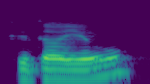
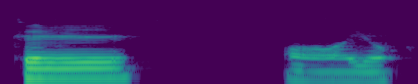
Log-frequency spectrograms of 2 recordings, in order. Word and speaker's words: 들어요: So 듣 어요 is difficult to pronounce, so it changes to l. 드더요 becomes 들어요, which means I listen, they listen.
